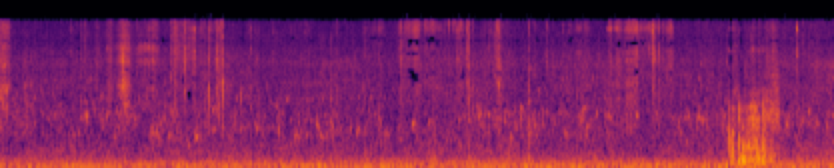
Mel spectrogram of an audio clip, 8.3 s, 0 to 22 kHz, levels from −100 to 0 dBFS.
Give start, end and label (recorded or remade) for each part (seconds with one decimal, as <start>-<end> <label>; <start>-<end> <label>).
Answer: 0.0-8.3 recorded

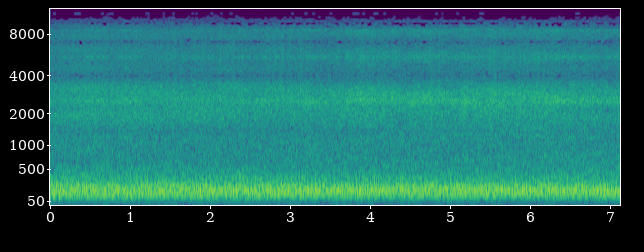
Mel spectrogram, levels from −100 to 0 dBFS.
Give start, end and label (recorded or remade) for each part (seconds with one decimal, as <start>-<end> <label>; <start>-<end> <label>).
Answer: 0.0-4.4 recorded; 4.4-5.3 remade; 5.3-7.1 recorded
